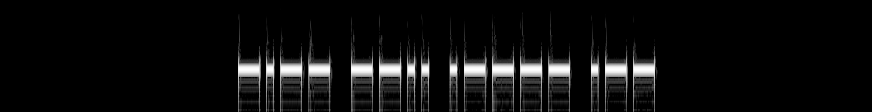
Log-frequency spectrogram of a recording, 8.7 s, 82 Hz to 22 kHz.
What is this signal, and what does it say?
Morse code, heard as a keyed tone, about 17 wpm, 700 Hz. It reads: YZ1W
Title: DXCC-100 Call Signs - 4 Characters - Repeated 3x - 17wpm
